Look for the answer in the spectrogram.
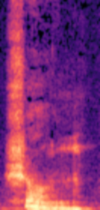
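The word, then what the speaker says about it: Siân: or first names like Sian, correctly pronounced Sean.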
